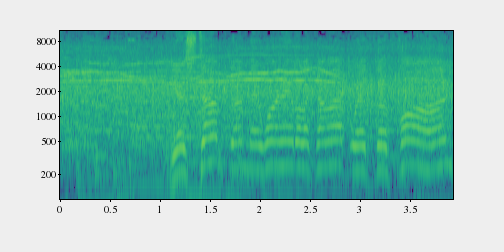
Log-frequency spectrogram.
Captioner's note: cheering and applause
